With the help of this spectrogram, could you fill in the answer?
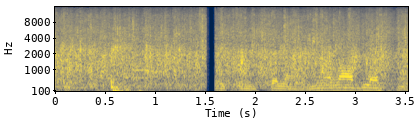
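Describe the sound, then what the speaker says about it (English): A hall audience gives a speaker a warm welcoming round of applause, steady clapping that continues under a voice speaking over it. "Please welcome Brother Abdul Alim Muhammad with a warm round of applause"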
